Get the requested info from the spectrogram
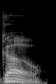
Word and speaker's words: Geaux: G-E-A-U-X Gaming. Yes, the network is pronounced Go, like faux, but it's the Cajun way of saying Go, like as in...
